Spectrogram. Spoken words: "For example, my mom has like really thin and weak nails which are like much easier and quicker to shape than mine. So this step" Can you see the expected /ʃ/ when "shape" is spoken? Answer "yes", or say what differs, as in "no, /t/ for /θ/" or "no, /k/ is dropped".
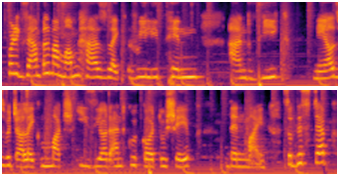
yes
